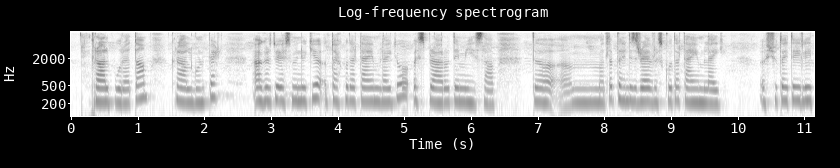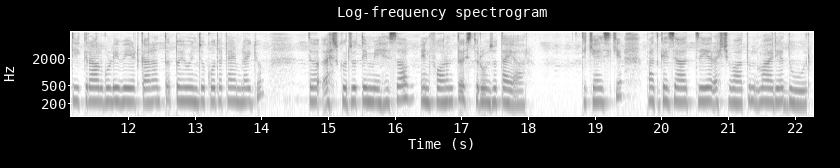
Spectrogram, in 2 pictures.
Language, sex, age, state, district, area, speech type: Kashmiri, female, 18-30, Jammu and Kashmir, Kupwara, rural, spontaneous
